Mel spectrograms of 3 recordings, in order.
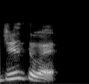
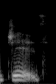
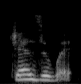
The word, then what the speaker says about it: Jesuit: Jesuit. – No, not jizz. Jesuit. – Yeah, Jesuit.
